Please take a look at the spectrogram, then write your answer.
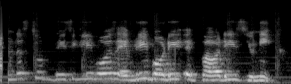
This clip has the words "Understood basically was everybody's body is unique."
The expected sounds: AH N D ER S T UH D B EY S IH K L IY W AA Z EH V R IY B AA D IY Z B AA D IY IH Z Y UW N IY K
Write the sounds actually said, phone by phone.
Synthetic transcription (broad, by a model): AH N D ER S T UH D B EY S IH K L IY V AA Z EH V R IY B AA D IY B AA D IY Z Y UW N IY K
